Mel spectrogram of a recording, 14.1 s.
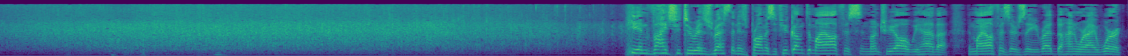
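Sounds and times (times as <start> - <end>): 
church congregation giving an ovation: 0.0 - 8.6
speech: 7.9 - 14.0.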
